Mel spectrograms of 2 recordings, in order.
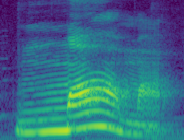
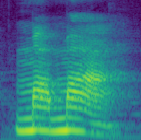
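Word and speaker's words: мама: are learning for example let's take a simple word mama here the first syllable is stressed mama not mama not the second syllable the first one the problem is if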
